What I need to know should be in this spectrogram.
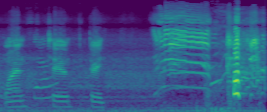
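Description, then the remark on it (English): Two baby goats bleat: three short, wavering cries, then a longer, sustained bleat with overlapping voices on nearly the same pitch, followed by a brief, louder final cry. “So what we have here are a couple of baby goats that can sing exactly one pitch.”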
